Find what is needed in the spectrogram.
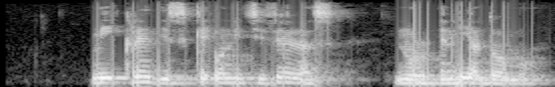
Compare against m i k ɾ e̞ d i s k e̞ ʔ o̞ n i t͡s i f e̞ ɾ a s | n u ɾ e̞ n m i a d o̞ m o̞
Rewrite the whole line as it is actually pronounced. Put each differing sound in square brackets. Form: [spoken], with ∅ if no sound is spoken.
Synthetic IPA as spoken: m i k ɾ e̞ d i s k e̞ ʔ o̞ n i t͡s i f e̞ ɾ a s | n u ɾ e̞ n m i a d o̞ m o̞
